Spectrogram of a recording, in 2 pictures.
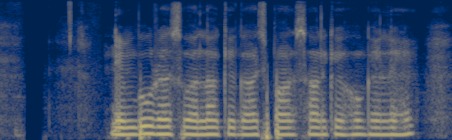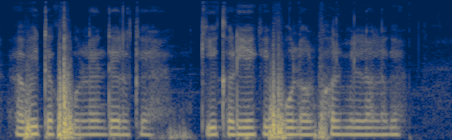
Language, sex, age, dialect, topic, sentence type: Magahi, male, 36-40, Southern, agriculture, question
